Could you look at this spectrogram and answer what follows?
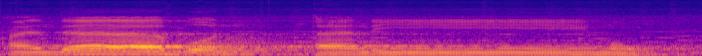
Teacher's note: Bunnya tetap dibaca n dan pendek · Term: izhar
